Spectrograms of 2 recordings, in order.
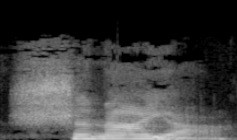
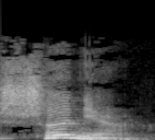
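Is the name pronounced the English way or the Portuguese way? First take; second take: English; Portuguese. First: The name is said with English pronunciation. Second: The name is said with Portuguese pronunciation. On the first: "But in English, her name is Shania" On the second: "se você for ler em português, você diria provavelmente Shania"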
